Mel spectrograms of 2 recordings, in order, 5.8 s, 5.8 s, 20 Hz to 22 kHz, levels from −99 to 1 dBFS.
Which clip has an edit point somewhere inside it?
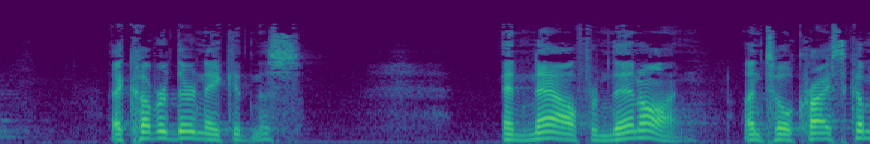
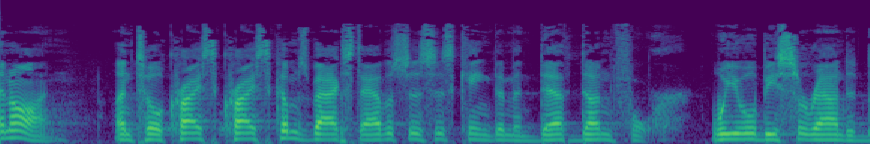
second; 4 cuts; at 1.5 s, 2.3 s, 3.8 s, 4.7 s

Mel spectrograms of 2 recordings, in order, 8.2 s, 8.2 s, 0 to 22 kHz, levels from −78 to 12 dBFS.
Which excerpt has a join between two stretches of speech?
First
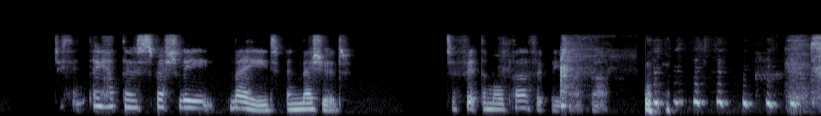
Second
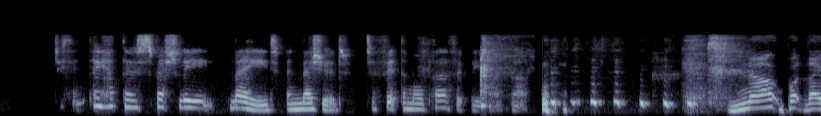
second; 2 cuts; at 3.6 s, 5.3 s

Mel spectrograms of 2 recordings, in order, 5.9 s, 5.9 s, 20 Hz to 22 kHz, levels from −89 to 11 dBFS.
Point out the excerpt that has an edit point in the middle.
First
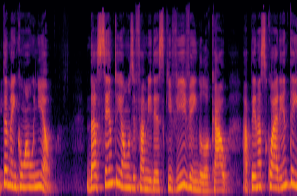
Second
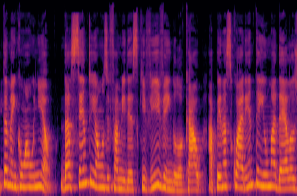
second; 2 cuts; at 1.1 s, 4.1 s

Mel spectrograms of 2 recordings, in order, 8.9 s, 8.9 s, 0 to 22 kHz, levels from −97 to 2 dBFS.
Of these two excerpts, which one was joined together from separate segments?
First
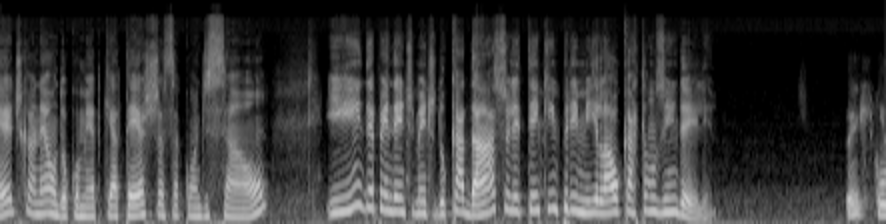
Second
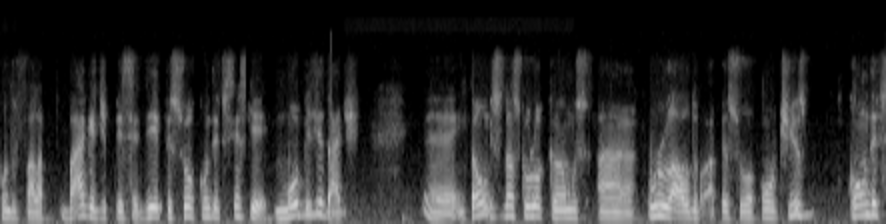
second; 3 cuts; at 2.4 s, 4.9 s, 7.0 s

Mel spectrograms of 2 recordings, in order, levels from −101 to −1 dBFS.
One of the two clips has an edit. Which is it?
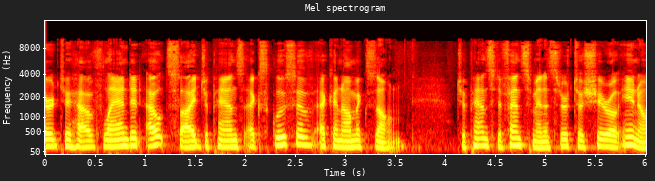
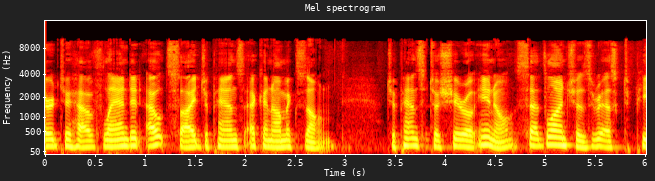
second; 3 cuts; at 2.0 s, 3.8 s, 5.0 s

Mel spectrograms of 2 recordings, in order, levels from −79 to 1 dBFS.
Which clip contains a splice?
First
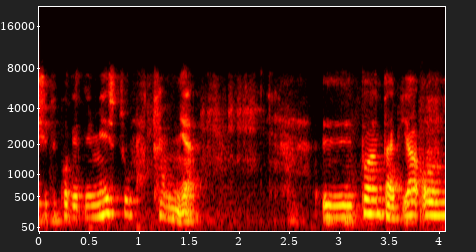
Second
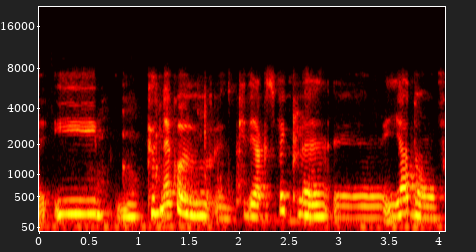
second; 1 cut; at 2.0 s

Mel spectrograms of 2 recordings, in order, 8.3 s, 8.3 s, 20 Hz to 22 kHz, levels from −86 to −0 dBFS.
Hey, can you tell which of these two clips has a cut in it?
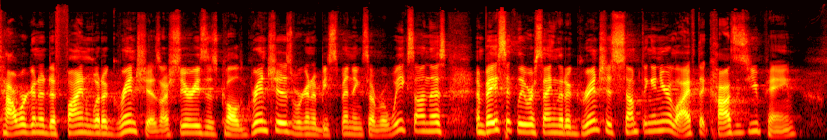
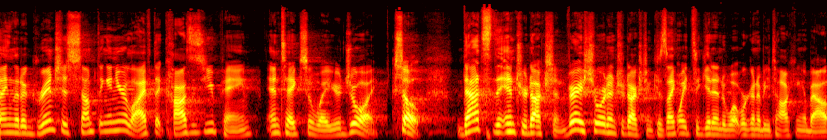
second; 3 cuts; at 2.6 s, 3.9 s, 6.8 s

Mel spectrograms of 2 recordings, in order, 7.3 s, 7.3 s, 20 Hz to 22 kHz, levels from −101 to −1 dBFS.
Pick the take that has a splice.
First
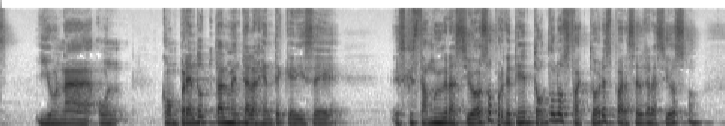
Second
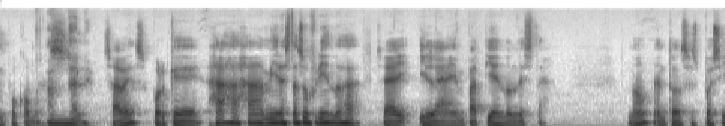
second; 1 cut; at 3.7 s

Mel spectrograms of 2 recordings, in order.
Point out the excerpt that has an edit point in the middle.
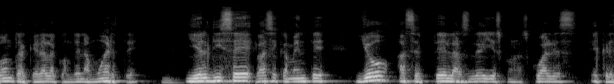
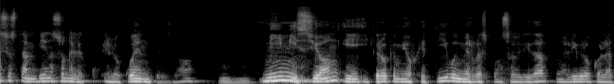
first; 1 cut; at 2.6 s

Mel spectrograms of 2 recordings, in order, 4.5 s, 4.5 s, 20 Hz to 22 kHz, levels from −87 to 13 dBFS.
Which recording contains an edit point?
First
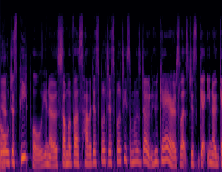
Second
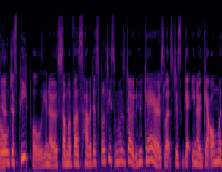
first; 1 cut; at 2.1 s

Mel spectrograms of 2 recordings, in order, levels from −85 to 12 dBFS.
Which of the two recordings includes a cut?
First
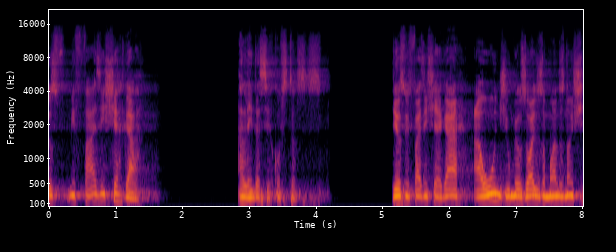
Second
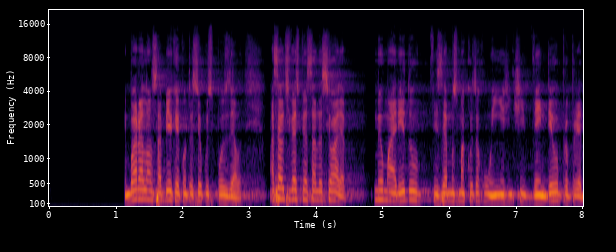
second; 1 cut; at 4.9 s

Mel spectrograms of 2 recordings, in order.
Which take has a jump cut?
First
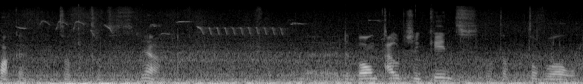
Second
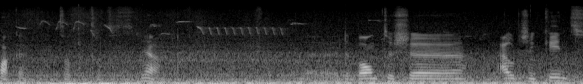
first; 1 cut; at 3.8 s

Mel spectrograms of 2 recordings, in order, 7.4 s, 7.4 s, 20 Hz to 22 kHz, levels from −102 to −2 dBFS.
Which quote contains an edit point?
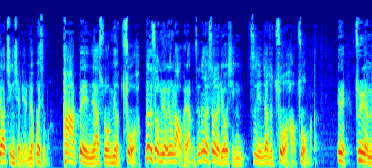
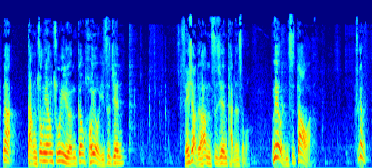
first; 1 cut; at 1.1 s

